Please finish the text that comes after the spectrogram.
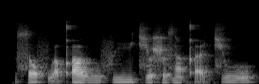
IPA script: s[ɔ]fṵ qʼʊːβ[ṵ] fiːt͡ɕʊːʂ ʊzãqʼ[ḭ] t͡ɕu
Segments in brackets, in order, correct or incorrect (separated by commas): correct, incorrect, correct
